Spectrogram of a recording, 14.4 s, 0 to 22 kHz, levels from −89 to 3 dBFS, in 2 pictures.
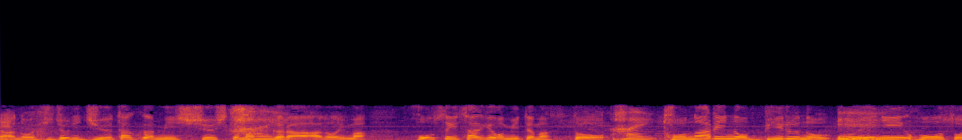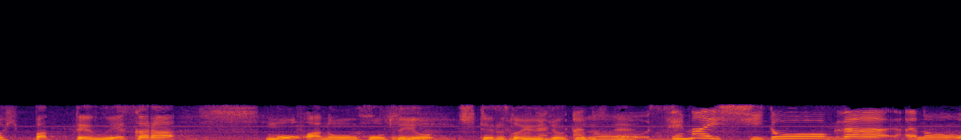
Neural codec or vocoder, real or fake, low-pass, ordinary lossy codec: none; real; 5.4 kHz; none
